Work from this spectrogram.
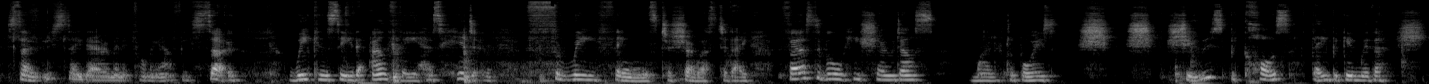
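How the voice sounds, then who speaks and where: A woman teaching a children's phonics lesson from home, playful and animated, often whispering and stretching out letter sounds as she chats with a puppet. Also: medium pitch, a little slow, vocal fry, slight background noise.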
